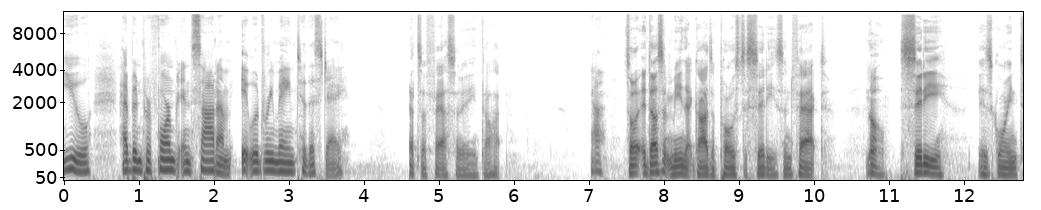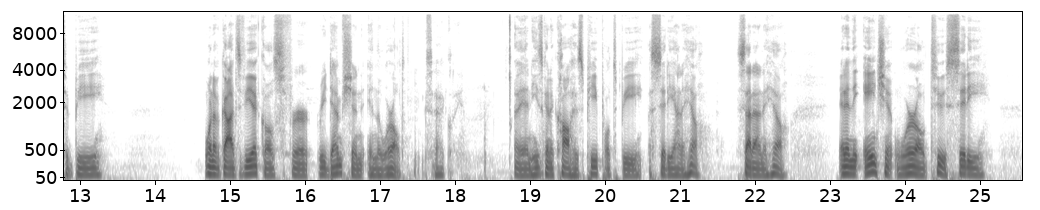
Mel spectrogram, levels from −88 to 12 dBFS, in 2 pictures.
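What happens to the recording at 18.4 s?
Nothing goes wrong at 18.4 s; the speech carries on intact through that moment with no audible fault.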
